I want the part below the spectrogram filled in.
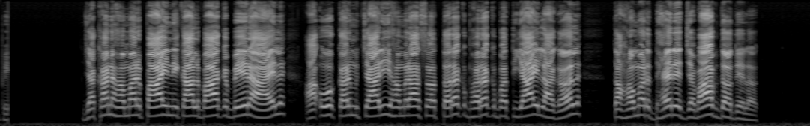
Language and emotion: Maithili, angry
